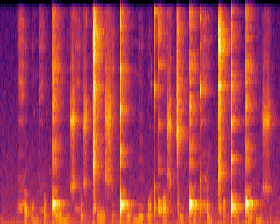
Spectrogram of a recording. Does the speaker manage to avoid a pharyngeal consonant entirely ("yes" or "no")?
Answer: no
